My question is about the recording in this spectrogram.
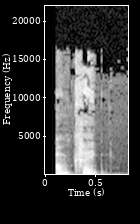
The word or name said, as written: omkring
